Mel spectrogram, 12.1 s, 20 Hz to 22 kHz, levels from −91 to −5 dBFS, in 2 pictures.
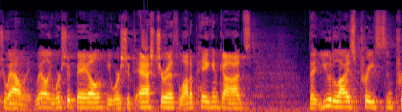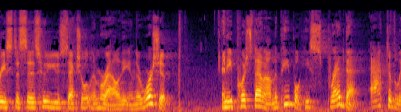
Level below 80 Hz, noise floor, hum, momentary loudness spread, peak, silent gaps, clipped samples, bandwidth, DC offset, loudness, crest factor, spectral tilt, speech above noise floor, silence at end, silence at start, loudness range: -48 dBFS; -45 dBFS; none; 10 LU; 0 dBFS; none; under 0.1%; 15.5 kHz; under 0.1%; -18 LUFS; 18 dB; -4.5 dB/octave; 27 dB; 0 s; 0 s; 5 LU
